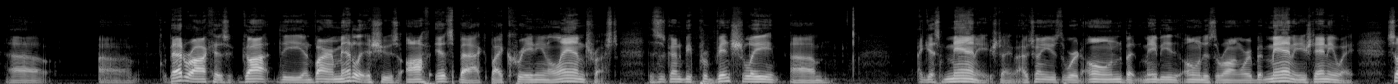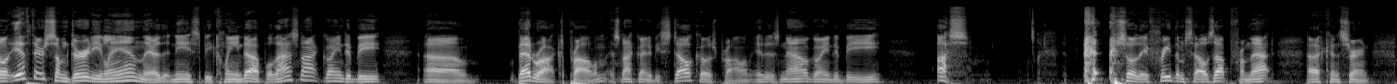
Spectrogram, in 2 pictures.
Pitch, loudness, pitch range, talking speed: 115 Hz, -20 LUFS, 105-130 Hz, 195 wpm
